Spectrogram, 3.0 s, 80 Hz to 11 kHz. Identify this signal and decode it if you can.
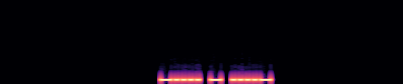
Morse code, heard as a keyed tone, about 46 wpm, 700 Hz. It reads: 6T4
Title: Three Challenging Letter-Number Combinations 45wpm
